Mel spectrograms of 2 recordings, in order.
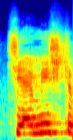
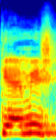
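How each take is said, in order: First: The word begins with a ch sound. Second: The word begins with a k sound. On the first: The speaker calls it wrong. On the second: The speaker calls it right.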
